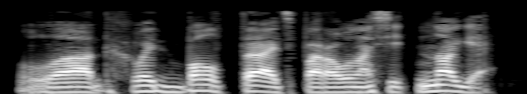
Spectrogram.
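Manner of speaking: sharp, barked out. Narrator reads Bul-Bul's line to the others, barked. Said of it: "рявкнул".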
